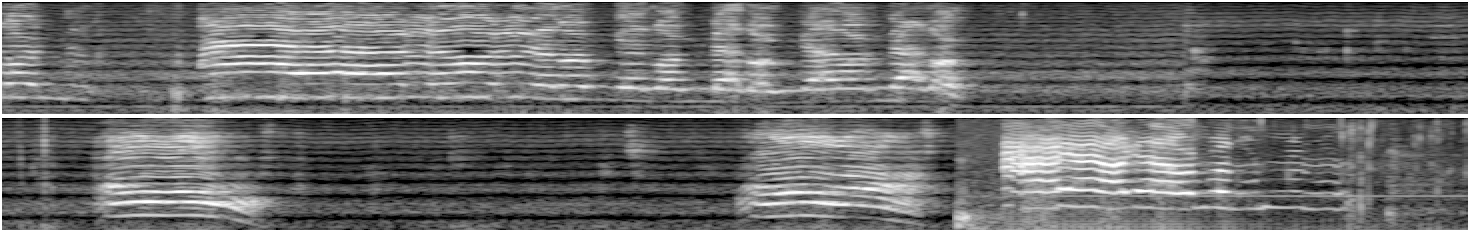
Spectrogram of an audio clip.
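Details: Cat vocalising in a compilation of unusual cat sounds, with strange, varied meows: stretched wavering cries early on, then two short rising-and-falling calls and a final drawn-out wail, over faint background noise.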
